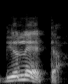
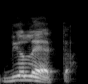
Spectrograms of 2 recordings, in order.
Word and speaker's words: violeta: Bueno, ese lo vamos a pronunciar casi como en español. Violeta. Solo vamos a cambiarla al final que sea más al centro. Violeta.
